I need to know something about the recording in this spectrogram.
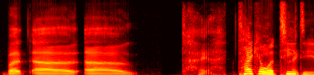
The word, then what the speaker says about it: Taika Waititi: Yes, but Taika Waititi is what you're trying to say.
